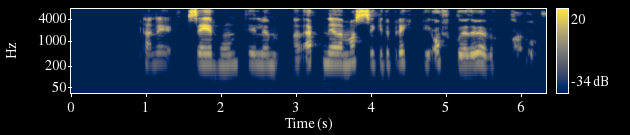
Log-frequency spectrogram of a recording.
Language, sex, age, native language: Icelandic, female, 30-39, Icelandic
